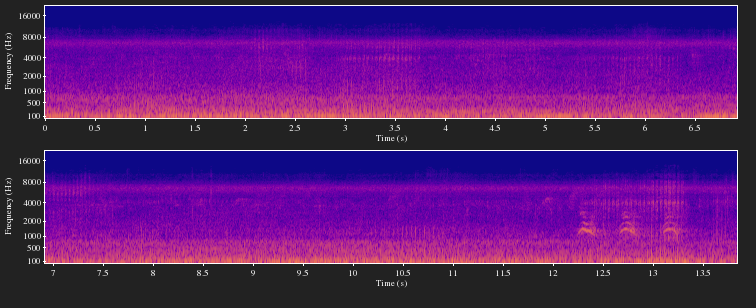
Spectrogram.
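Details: Cat purring while being stroked: a steady, low rumbling purr runs continuously throughout, with faint higher rustles near the end.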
